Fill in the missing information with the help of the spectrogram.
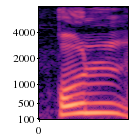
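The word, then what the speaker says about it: قُلْ: রাজিম বিসমিল্লাহির রাহমানির রাহিম কুল আউজুবি রাব্বি নাস কুল জিহ্বার গোড়া থেকে উচ্চারণ হবে কফ পেশ কু কুম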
